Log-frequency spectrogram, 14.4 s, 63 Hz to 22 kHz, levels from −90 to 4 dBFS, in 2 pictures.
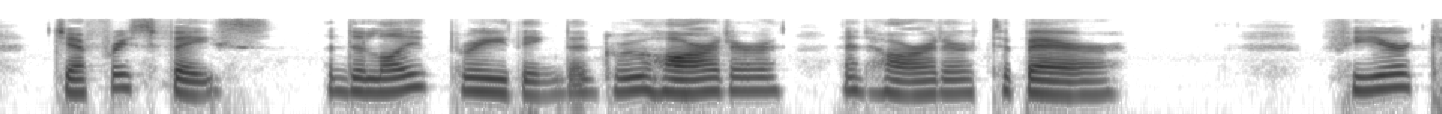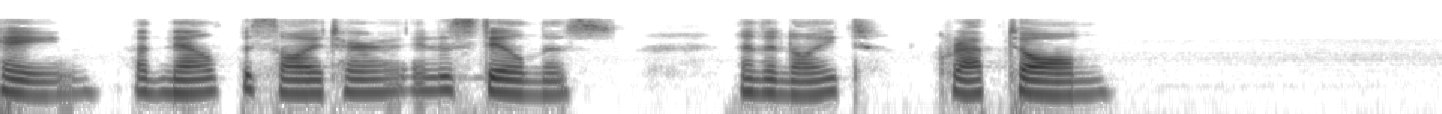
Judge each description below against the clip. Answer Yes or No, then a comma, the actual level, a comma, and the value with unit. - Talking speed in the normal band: No, slow, 110 wpm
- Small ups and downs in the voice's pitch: Yes, narrow, 2.3 semitones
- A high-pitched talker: Yes, high, 195 Hz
